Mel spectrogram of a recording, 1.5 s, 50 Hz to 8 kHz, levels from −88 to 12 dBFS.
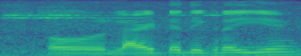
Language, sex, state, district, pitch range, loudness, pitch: Hindi, male, Chhattisgarh, Sarguja, 105-130 Hz, -15 LUFS, 115 Hz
